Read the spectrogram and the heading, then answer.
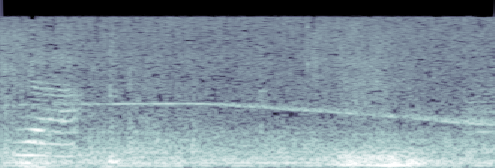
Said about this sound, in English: What do you hear, Nathaniel? The fire engine.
